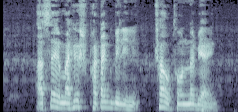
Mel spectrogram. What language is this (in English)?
Kohistani Shina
